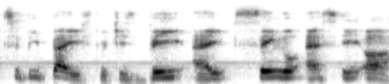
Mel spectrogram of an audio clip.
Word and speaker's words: baser: be based, which is B-A-S-E-R. How do we pronounce that word? Baser. Good. Don't drag it on. Don't make it baser because it becomes an S. Baser. It needs to be shorter.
